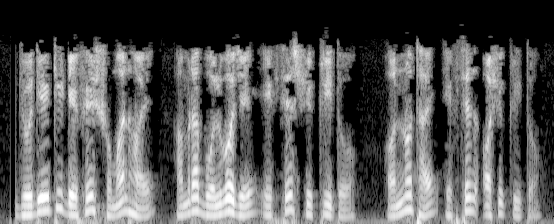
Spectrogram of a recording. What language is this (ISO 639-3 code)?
ben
